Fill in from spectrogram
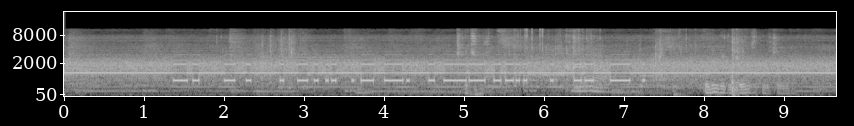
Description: Beeps of irregular length, with a steady whistle near 1140 Hz and the noise of a cafe. There is no code.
